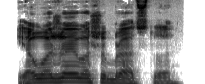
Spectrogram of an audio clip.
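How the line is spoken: Quiet but resonant. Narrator (Russian): негромким, но звучным голосом промолвил

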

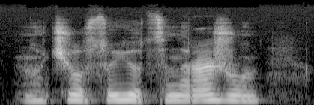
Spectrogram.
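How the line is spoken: Sighing. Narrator (Russian): вздохнул Андрей

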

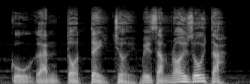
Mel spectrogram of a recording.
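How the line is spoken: Hissed, old woman trembling. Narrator (Vietnamese): Bà ta giơ bàn tay nhăn nheo gầy gò đã không ngừng run rẩy của mình lên, chỉ thẳng mặt của Thư rồi rít

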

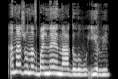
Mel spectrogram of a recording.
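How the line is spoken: Creaky old woman. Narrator (Russian): проскрипела старуха

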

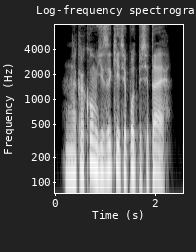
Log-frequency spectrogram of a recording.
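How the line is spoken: Hoarse. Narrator (Russian): Хрипло уточняет Ваня

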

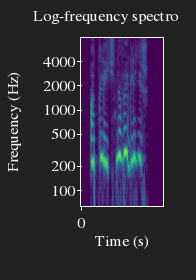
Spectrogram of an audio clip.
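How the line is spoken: Exclaiming. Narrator (Russian): воскликнула она

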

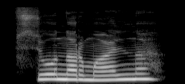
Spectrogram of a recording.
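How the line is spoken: Uncertain reply. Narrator (Russian): неуверенно ответила Ирина

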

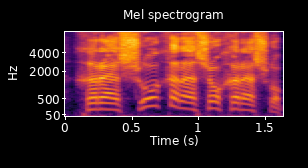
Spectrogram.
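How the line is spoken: Grumbling. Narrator (Russian): пробурчала

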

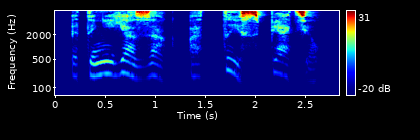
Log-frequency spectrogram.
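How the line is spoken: Desperate hiss. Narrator (Russian): зашипела отчаянно

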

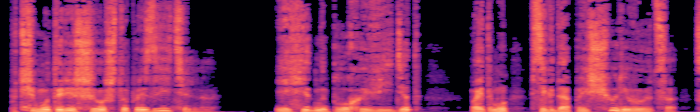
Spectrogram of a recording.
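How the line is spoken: Plain. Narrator (Russian): сказала мама

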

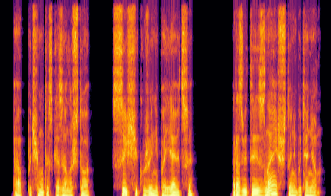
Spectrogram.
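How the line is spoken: Quiet question. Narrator (Russian): Марина тихо спросила

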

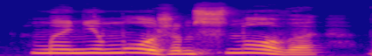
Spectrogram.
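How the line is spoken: Pleading. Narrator (Russian): взмолилась

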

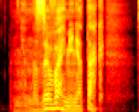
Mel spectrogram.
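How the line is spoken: Growled through teeth. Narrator (Russian): Сквозь зубы рычит девушка

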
